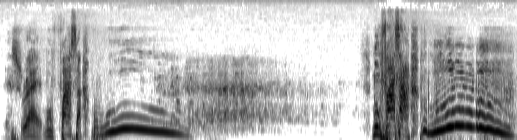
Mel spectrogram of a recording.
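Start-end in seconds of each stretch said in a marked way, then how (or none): 1.2-6.4 high, loud whooping cheer; excited whoop. Real, not acted. Preacher cheering the name of the king. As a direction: whoop for the hero like a fan. Hyping the Lion King hero.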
